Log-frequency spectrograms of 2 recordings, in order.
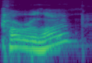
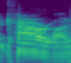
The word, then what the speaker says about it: Coraline: Yeah, she was Coraline, as she pronounces it. That's how it's pronounced, isn't it? Coraline. I know. Well, yeah, Caroline, no, it's Coraline according to her way.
